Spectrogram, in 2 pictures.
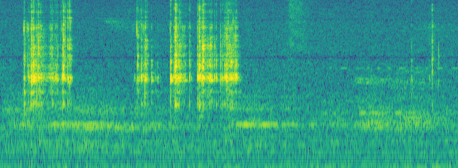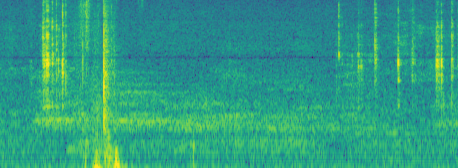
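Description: Light clicks and rattles of a die-cast metal toy car being handled in the fingers, with one dull thump about four seconds in.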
